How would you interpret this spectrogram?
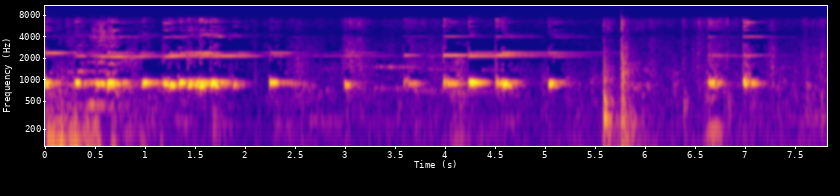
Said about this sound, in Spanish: Entrando a la cuadra a despachar las cabras.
